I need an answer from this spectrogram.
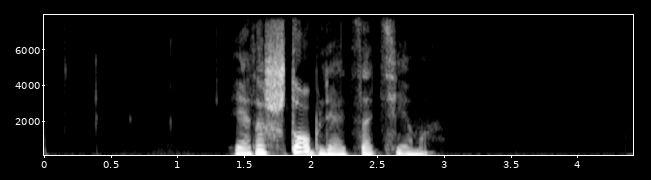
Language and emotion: Russian, angry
